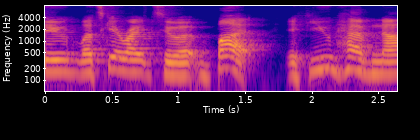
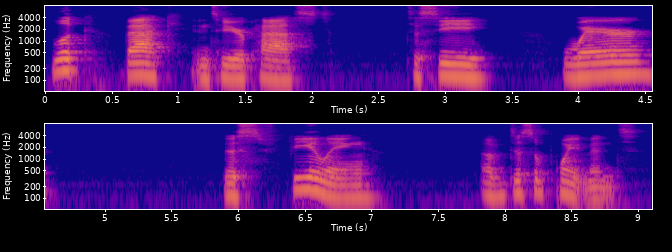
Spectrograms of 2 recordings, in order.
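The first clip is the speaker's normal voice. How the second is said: calm meditation guide, much softer; guided meditation; 7 dB quieter than usual. Acted. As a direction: talk them gently through the breaths and the painful memory. Leads a guided anger meditation.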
